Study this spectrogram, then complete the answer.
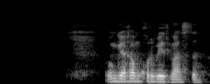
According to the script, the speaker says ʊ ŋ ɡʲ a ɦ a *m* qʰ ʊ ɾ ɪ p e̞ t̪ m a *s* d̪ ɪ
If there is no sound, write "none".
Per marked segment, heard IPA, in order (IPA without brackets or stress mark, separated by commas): m, s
